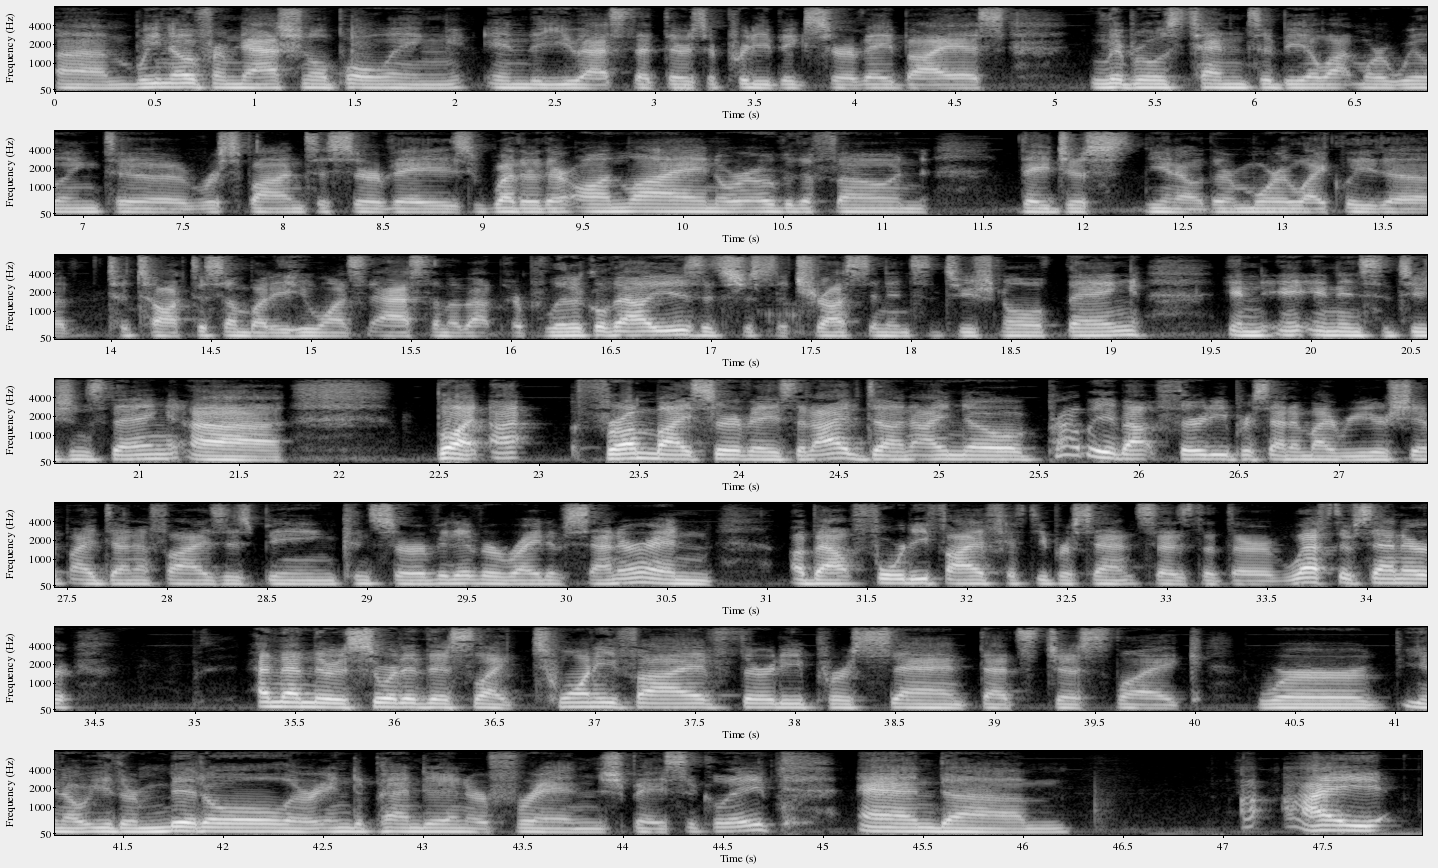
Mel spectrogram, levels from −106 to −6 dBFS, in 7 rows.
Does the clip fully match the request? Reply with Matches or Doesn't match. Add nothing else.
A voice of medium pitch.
Doesn't match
